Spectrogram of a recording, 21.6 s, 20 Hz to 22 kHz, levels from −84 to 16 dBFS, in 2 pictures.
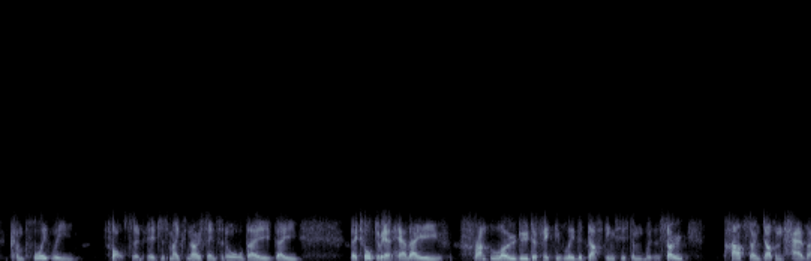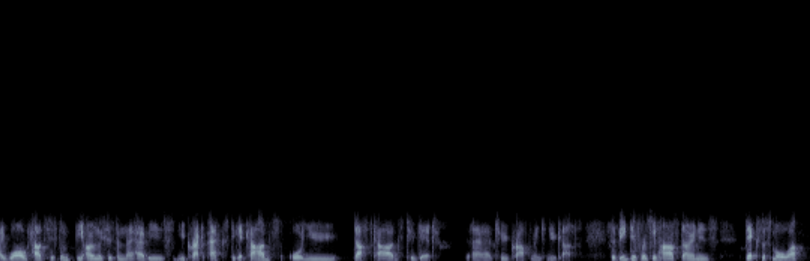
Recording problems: phone-call audio; poor line

